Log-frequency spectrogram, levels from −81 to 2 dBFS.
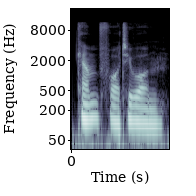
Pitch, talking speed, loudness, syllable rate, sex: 120 Hz, 180 wpm, -18 LUFS, 6.0 syllables/s, male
